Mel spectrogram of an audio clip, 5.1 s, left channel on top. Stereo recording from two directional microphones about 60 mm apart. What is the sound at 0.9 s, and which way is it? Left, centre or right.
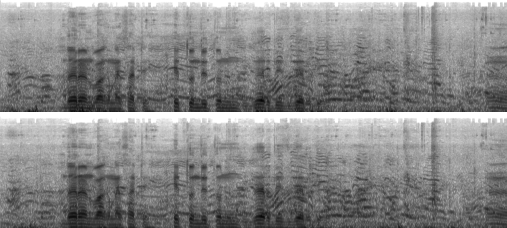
Speech, left.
